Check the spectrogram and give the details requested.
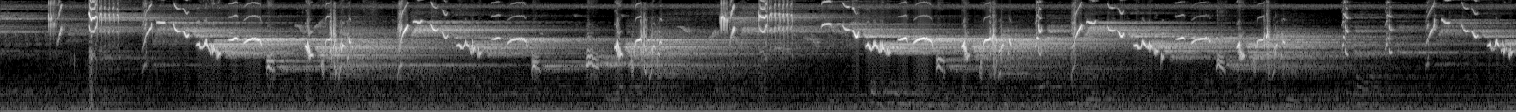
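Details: Agitated oriental magpie-robin, tail spread, singing to provoke others of its kind. Bright phrases slide downward again and again, each a cascade of sharp chirps followed by a high whistle, repeated steadily throughout.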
